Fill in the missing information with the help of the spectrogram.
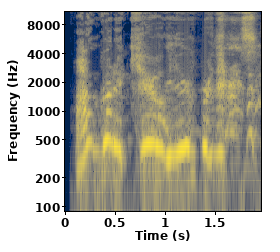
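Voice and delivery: very high, slow, laughing-cry threat; mock threat, laugh-crying. The girl threatening him happily, high laugh-crying. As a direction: squeal it through tears of laughter.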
